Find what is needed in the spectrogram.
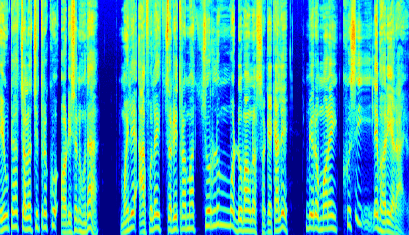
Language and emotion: Nepali, happy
